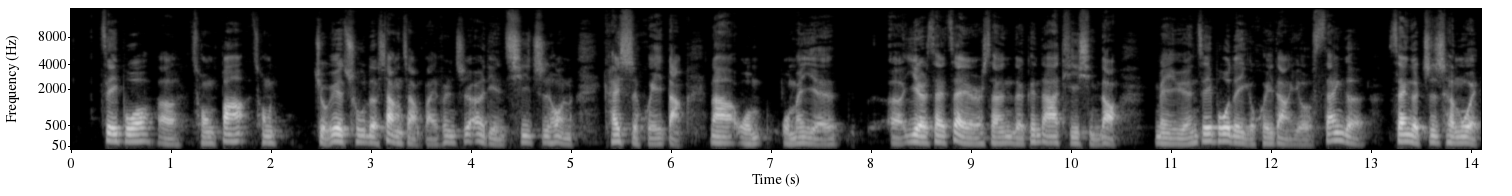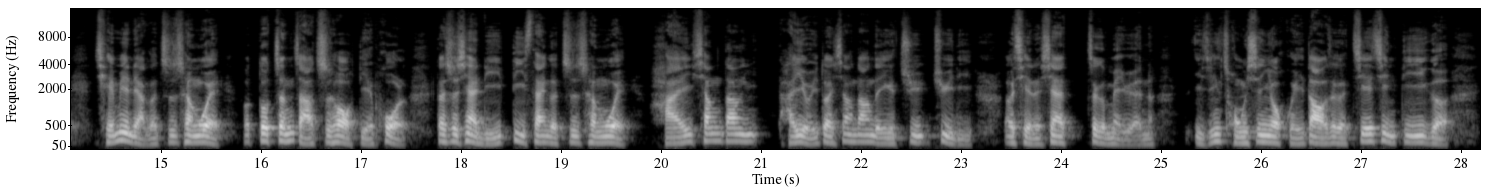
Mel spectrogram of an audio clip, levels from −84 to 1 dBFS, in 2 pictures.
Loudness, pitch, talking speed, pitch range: -25 LUFS, 125 Hz, 275 characters per minute, 110-140 Hz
